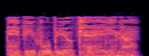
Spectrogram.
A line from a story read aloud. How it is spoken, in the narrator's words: he whispered eventually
